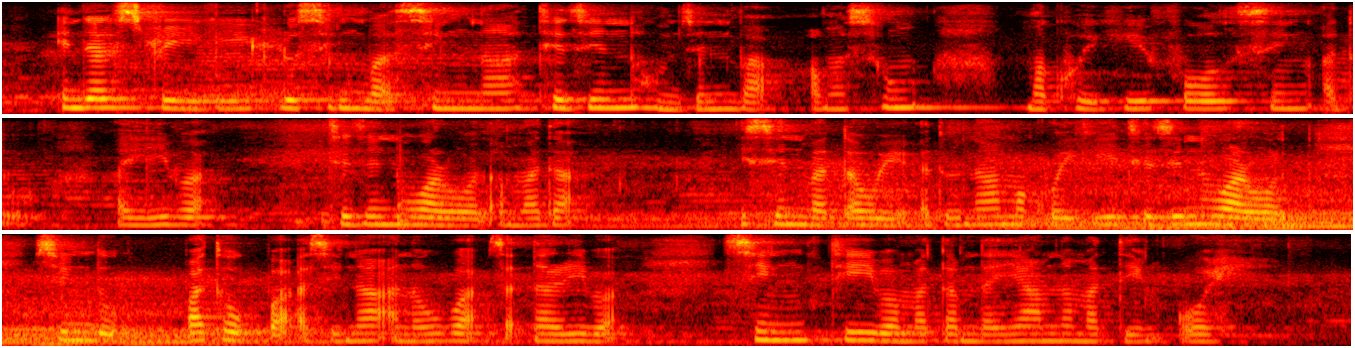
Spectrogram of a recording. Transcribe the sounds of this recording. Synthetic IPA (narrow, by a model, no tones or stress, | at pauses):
indɐstɾiɡilusiŋbɐsiŋnɐtʰizinɦumzinbɐːmɐsuŋ | mɐkʰojɡipʰolsiŋɐ̰dṵ | ɐjibɐ | tʰizinwaɾolʔɐ̰mɐdɐ | isinbɐtɐweʔɐ̰dunɐmɐkʰojɡitʰizinwaɾolsiŋdupatʰok̚pɐ̰ʔɐ̰sinɐʔɐ̰nɐwbɐ̰zɐ̰t̚nɐɾibɐ̰ | siŋtʰibɐmɐtɐmdɐjamnɐmɐteŋoj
